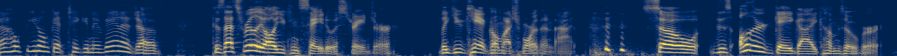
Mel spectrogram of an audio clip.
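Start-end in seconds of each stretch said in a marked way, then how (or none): 0.0-1.6 very softly spoken, quieter and higher pitched. Retelling what the speaker said to a stranger, said very softly. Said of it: "I very softly said to him".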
